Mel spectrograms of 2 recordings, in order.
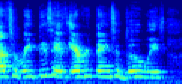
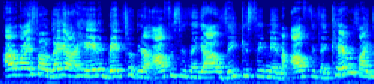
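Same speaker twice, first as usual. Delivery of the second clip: ordinary delivery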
